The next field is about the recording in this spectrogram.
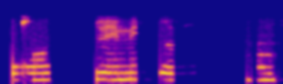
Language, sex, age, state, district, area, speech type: Punjabi, female, 18-30, Punjab, Hoshiarpur, rural, conversation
